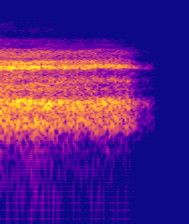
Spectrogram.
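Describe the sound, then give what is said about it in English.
A long, audible exhale pushed out through the mouth after breathing in through the nose during a meditation breathing exercise, a breathy airy whoosh lasting about a second and a half, fairly soft, fading to silence at the end. “Last time, in through your nose and let it all go through your mouth.”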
